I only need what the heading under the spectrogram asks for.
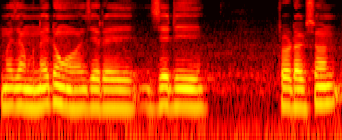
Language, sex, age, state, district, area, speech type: Bodo, male, 30-45, Assam, Kokrajhar, rural, spontaneous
